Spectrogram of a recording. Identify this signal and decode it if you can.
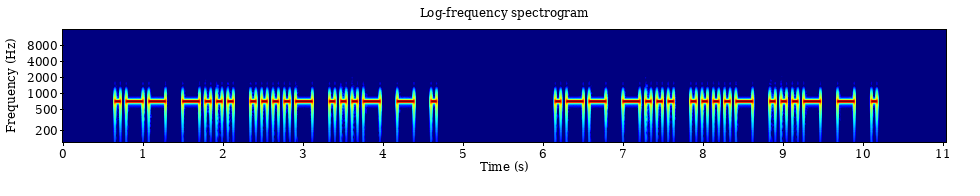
Morse code, heard as a keyed tone, about 17 wpm, 700 Hz. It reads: WB4VTE WB4VTE
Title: USA Call Signs - 6 Characters - Repeated 3x - 17wpm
